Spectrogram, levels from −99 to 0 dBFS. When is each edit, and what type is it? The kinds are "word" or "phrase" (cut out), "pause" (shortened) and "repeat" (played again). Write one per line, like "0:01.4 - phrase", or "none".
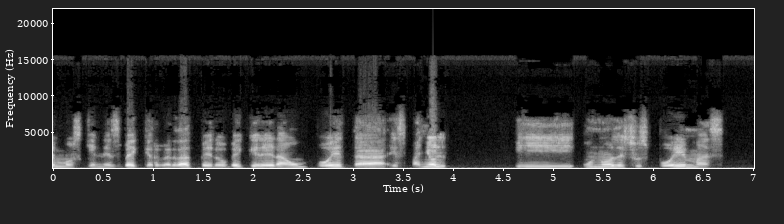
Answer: none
